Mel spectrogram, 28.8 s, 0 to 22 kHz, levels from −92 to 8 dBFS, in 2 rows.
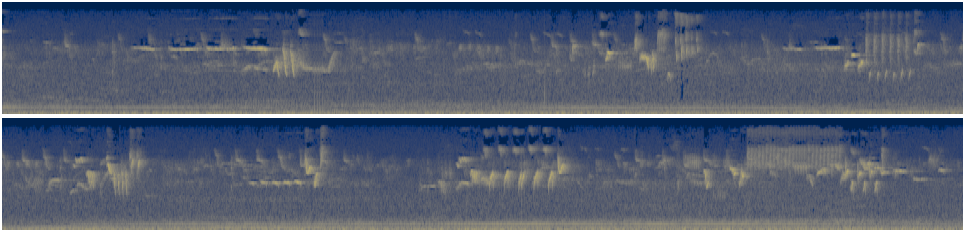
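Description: From 4.68 to 4.80 s a repeated buffer is heard: a 40 ms piece of the sound plays three extra times, with a hard join at each restart. New audio did not reach the output in time, so the device replayed its last block. The result is a short, rattling stutter, and roughly a tenth of a second of the sound is lost.

At 8.13 to 8.15 s a single loud pop sits on top of the sound, peaking about 5 dB above it. The sound carries on underneath. The cause is likely a sudden voltage step, such as a switch, a connector or a driver glitch, which the following circuitry shaped into a sharp transient.

The repeated buffer returns twice. At 22.20 to 22.24 s one extra play of the same 40 ms block gives a brief stutter, costing about 40 ms. At 26.32 to 26.48 s four extra plays produce a longer stutter, with around 150 ms of the sound missing. The constant 40 ms repeat length fits a fixed output buffer of that size.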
